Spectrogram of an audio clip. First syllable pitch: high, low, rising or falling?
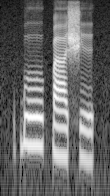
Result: high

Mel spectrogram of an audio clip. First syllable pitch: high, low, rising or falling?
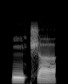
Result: low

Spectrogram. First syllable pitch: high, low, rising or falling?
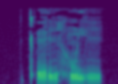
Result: low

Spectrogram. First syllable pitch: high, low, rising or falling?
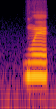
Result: high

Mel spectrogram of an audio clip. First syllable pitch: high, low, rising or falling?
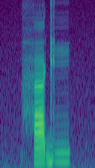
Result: low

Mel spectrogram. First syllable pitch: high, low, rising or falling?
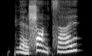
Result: low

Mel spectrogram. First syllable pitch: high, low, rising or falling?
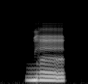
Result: low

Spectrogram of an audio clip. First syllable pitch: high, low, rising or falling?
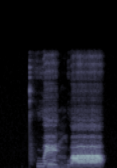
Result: falling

